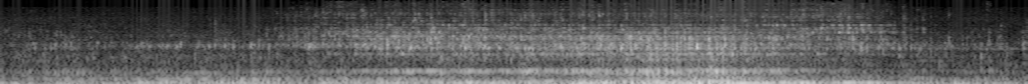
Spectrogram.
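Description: Irregular bubbling gurgle of water gulping down the drain, low and throaty, swelling midway then easing off as it empties.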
